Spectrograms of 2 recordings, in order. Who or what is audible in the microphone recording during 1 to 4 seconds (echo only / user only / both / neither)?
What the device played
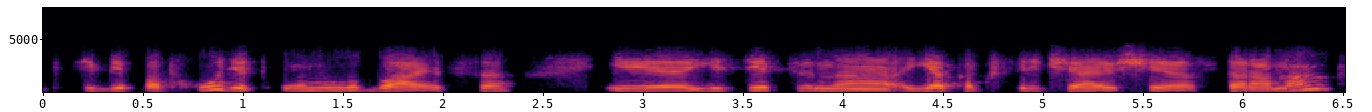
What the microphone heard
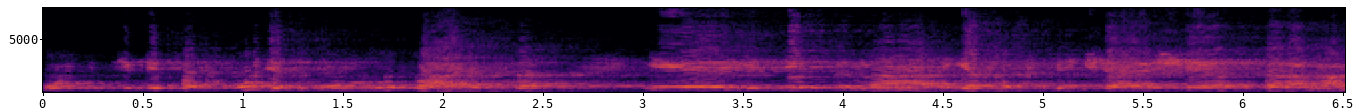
echo only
